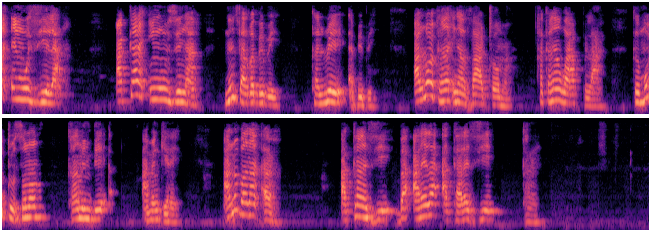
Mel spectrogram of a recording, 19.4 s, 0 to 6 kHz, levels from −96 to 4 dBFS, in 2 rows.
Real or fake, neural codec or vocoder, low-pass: fake; codec, 16 kHz in and 24 kHz out, 2.2 kbps, FireRedTTS-2 codec; 5.4 kHz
